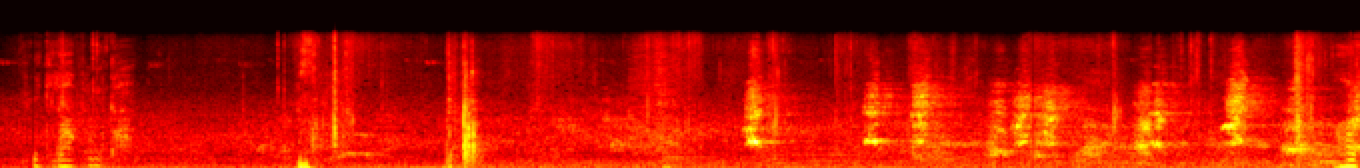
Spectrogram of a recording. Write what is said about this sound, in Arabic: في كلاب في المكان.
